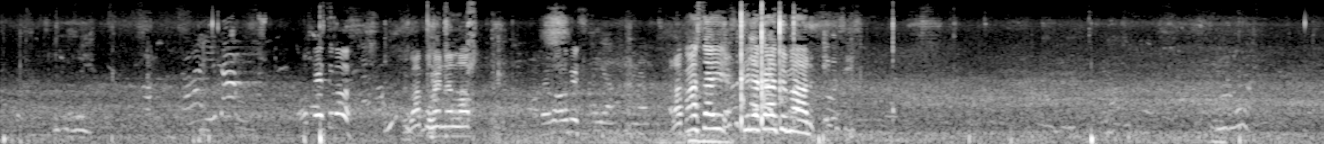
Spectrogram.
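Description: Young players shout and call to each other outdoors, some distance away.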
